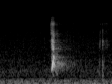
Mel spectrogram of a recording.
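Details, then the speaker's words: Newborn girl's first hiccups, in the hospital at 4:30 am after a couple of minutes of hiccupping: a single short, sharp hiccup in a quiet room. "it's like 4:30 on the 16th 4:30 in the morning she's had the hiccups for like couple minutes"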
